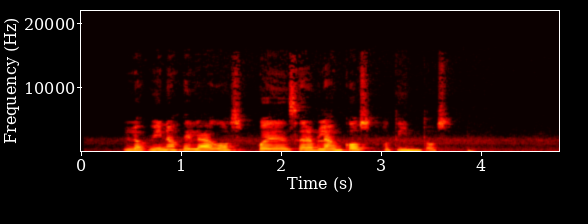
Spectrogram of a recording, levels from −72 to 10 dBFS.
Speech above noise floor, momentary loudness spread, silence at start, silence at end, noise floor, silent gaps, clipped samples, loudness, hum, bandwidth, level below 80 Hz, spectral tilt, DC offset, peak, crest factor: 27 dB; 13 LU; 0.45 s; 0.65 s; -49 dBFS; none; under 0.1%; -22 LUFS; none; 16.5 kHz; -52 dBFS; -4.5 dB/octave; under 0.1%; -4 dBFS; 18 dB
